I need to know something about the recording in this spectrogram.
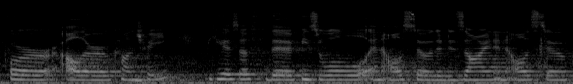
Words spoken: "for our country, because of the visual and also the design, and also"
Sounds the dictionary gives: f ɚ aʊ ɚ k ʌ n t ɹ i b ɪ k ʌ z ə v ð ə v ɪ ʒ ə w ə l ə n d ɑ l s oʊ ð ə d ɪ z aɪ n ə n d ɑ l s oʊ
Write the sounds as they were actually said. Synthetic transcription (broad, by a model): f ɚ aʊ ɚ k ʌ n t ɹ i b ɪ k ʌ z ə v ð ə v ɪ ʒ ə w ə l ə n ɑ l s oʊ ð ə d ɪ z aɪ n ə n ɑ l s oʊ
